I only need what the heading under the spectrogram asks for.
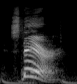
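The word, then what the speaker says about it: Snare!: Snare is actually how you pronounce that, with the exclamation point.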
